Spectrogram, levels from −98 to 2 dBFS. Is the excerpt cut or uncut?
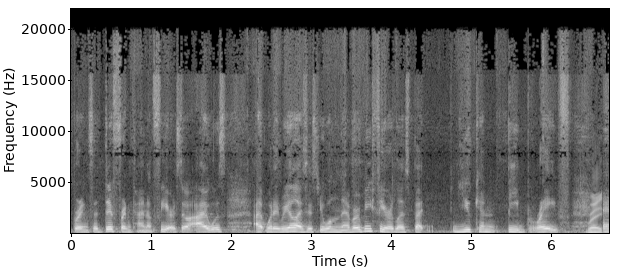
uncut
